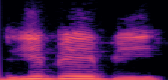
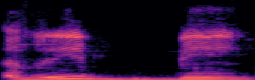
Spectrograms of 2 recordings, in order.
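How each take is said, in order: First: The first b bounces with an extra vowel. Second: The doubled b is held smoothly without bouncing. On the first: The speaker calls it wrong. "সেখানে হবে রিবেবি। কিন্তু কলকলাতে মানে এখানে করা যাবে না।" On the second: The speaker calls it right. "তখন আমরা তাসদিদকেই যায় উচ্চারণ করবো।"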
